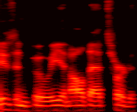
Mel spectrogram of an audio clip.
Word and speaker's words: Bowie: Louisiana is French-speaking territory, and you would pronounce Bowie Bowie there. Mm-hmm. So I presume that's how we got to Bowie and how it became the standard.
